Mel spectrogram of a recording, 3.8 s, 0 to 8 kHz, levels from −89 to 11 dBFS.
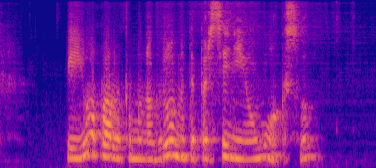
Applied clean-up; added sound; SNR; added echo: neural separator model SepFormer DNS4.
